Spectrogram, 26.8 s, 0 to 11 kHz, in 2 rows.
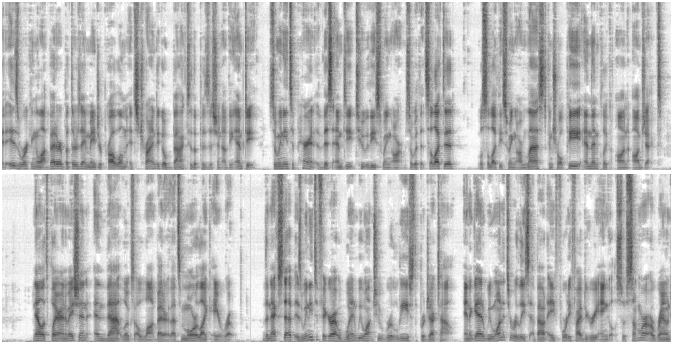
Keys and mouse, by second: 0.7 space, 5.0 click, 5.2 shift+KP_1, 6.3 click, 11.1 ctrl+p, 13.4 shift+drag, 13.8 space, 14.7 z, 16.4 space, 17.9 click, 18.8 space, 19.9 space, 23.3 click.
